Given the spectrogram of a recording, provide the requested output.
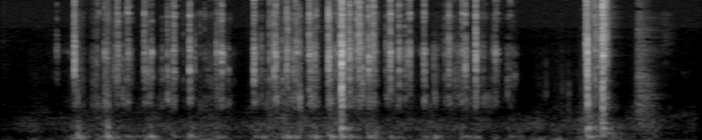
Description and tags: Tapping a keyboard.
